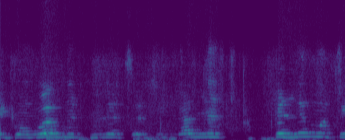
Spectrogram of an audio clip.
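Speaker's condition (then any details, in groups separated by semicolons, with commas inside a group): Cerebral palsy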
